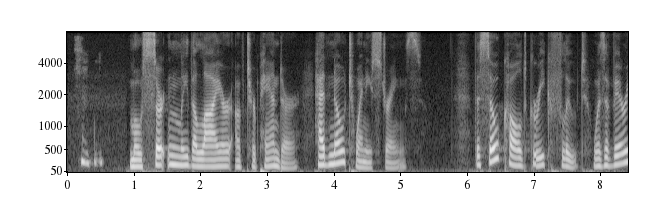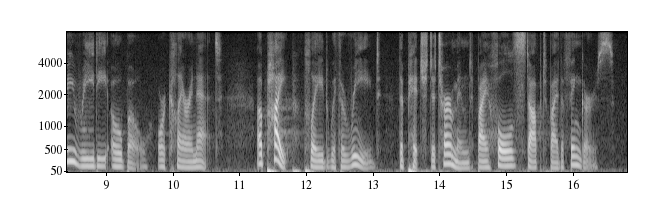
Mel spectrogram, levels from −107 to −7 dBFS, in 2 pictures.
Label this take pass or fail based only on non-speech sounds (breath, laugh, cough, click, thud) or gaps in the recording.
fail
